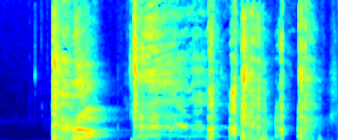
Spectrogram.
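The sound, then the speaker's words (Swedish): Harsh coughing from a person who is a bit ill: a loud first cough followed by a short run of several more sharp, bursting coughs, with no talking. “Det gör en bra story att vi hör att du hostar totalt.”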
